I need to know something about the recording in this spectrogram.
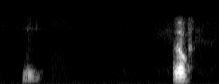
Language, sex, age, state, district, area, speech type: Manipuri, male, 45-60, Manipur, Imphal East, rural, conversation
